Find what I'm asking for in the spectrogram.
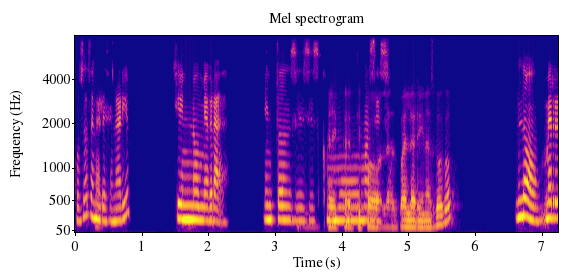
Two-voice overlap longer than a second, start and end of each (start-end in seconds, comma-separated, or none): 3.4-4.7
